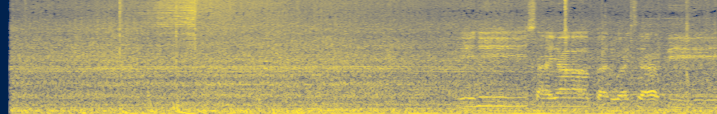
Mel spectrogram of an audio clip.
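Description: A truck's engine rumbles steadily from inside the cab.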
